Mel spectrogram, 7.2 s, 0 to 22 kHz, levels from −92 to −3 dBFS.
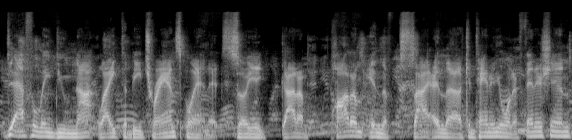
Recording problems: background chatter; noticeable; throughout; 4 voices, 15 dB below the speech

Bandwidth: 15 kHz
